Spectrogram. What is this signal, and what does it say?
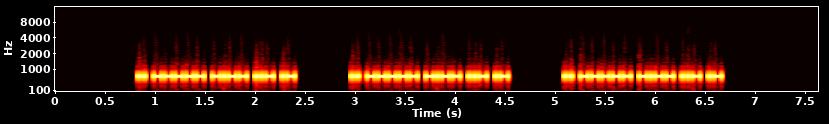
Morse code, heard as a keyed tone, about 41 wpm, 700 Hz. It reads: I0YUA I0YUA I0YUA
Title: DXCC-100 Call Signs - 5 Characters - Repeated 3x - 45wpm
